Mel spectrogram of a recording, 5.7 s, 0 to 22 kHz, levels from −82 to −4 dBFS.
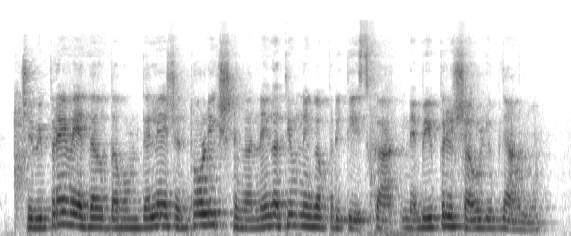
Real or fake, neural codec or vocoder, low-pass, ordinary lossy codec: real; none; 14.4 kHz; Opus, 24 kbps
